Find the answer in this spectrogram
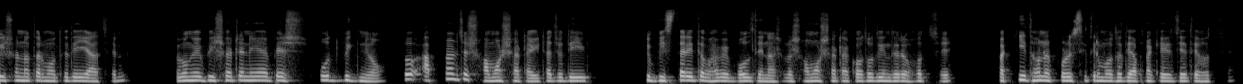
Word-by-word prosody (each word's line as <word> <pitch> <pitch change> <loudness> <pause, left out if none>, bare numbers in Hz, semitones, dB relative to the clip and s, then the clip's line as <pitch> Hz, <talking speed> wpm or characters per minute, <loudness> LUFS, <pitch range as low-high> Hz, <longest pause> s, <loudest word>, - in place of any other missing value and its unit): বিষণ্ণতার 180 -1 +1
মধ্য 160 -1 -2
দিয়ে 165 -1 +3
আছেন। 155 +2 -10 0.6
এবং 175 - +3
এই 180 - +1
বিষয়টা 185 +1 0
নিয়ে 185 0 +3
বেশ 175 -1 +1 0.3
উদ্বিগ্ন। 170 -3 -1 0.4
তো - - +3 0.2
আপনার 250 +8 -1
যে 235 - +3
সমস্যাটা 165 -2 0
এটা 150 +3 -2
যদি 165 0 +2 0.6
একটু 185 +2 -1
বিস্তারিতভাবে 175 -2 +3
বলতেন 155 -1 +2
আসলে 150 +3 -4
সমস্যাটা 160 0 0
কতদিন 165 +1 +2
ধরে 160 -1 +3
হচ্ছে 160 -2 -5 0.5
বা 165 - +3
কি - - +2
ধরনের 180 -2 +3
পরিস্থিতির 175 0 +1
মধ্যে 165 0 +2
দিয়ে 160 -2 +5
আপনাকে 160 0 -3 0.2
যেতে 155 0 +1
হচ্ছে। 145 +3 -8
165 Hz, 160 wpm, -25 LUFS, 160-180 Hz, 0.6 s, দিয়ে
